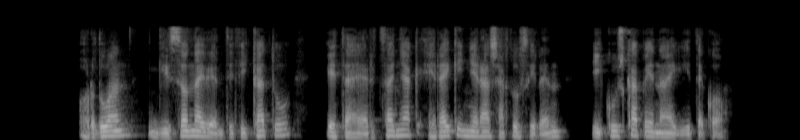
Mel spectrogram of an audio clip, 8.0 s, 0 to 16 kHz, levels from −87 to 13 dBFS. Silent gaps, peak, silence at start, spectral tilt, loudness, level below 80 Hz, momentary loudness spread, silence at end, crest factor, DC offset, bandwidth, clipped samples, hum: 3.12-3.25 s, 5.76-5.91 s; -10 dBFS; 0.8 s; -5.5 dB/octave; -29 LUFS; -56 dBFS; 11 LU; 0.75 s; 20 dB; under 0.1%; 7.8 kHz; under 0.1%; none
